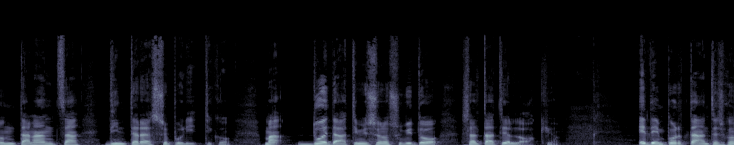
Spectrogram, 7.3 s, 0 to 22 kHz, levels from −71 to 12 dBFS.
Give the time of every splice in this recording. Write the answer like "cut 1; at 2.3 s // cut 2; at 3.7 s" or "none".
cut 1; at 6.3 s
